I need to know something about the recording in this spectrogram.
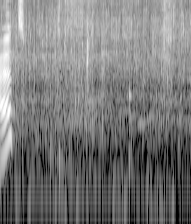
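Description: A silicone spatula stirring chunks of beef and vegetables in a pot, faint soft scraping with a few light knocks over a low sizzle.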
